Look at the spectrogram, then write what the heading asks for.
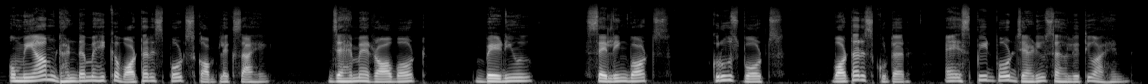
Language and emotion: Sindhi, neutral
